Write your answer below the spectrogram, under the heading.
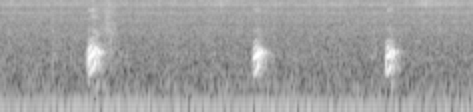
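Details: Three short, soft whimpering squeaks from a sleeping Papillon puppy, spaced roughly a second apart, against a quiet room hum.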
